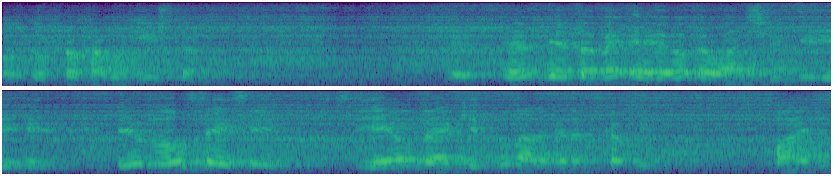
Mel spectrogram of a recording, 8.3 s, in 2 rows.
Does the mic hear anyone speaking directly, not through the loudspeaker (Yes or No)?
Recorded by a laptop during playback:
No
